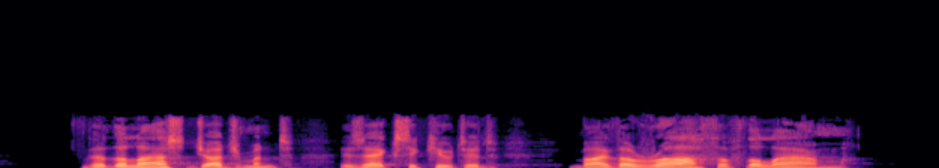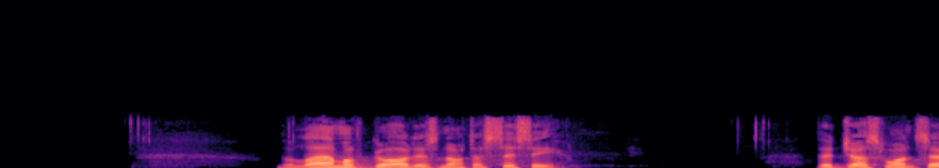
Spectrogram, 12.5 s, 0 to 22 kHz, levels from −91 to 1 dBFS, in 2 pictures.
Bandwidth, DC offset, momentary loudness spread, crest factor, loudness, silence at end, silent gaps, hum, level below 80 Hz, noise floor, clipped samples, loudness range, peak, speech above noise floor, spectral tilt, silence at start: 7.2 kHz; under 0.1%; 16 LU; 20 dB; -20 LUFS; 0 s; none; none; -66 dBFS; -84 dBFS; under 0.1%; 6 LU; -2 dBFS; 64 dB; -6 dB/octave; 0.55 s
